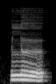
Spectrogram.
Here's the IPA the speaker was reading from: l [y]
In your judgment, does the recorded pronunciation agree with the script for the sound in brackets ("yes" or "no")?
no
